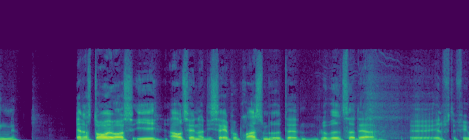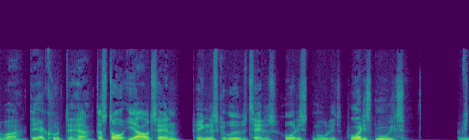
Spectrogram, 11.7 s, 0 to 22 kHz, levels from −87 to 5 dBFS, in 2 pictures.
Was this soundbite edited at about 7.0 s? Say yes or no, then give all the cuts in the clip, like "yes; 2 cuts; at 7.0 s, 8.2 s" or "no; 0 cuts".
no; 0 cuts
